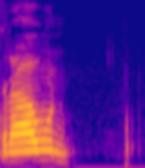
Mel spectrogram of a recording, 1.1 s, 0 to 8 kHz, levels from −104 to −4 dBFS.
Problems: constant background noise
